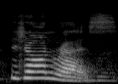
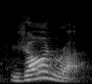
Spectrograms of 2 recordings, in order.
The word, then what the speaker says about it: genre: an english word but we borrowed it from french and we pronounce it in english like this genre genre genre so if we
